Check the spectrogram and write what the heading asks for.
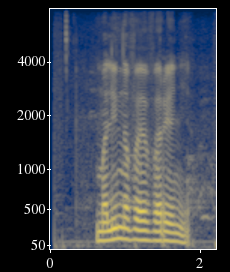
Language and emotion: Russian, neutral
